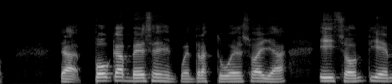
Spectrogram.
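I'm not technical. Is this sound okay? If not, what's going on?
Yes, it's fine: nothing here cuts out, skips or sounds broken, so there's nothing you need to worry about.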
